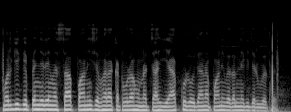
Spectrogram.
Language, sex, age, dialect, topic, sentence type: Hindi, male, 25-30, Awadhi Bundeli, agriculture, statement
